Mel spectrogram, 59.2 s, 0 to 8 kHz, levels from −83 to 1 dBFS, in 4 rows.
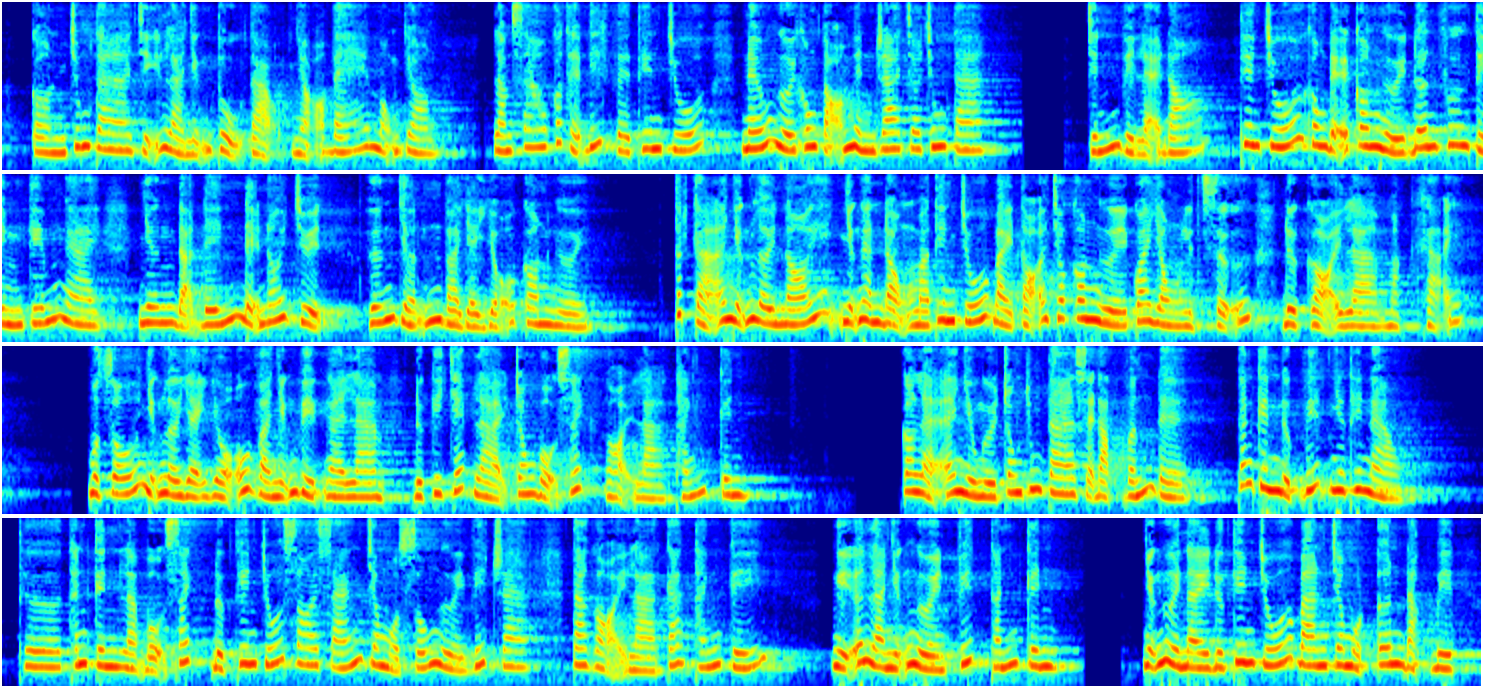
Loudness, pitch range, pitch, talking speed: -18 LUFS, 220-285 Hz, 250 Hz, 165 wpm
